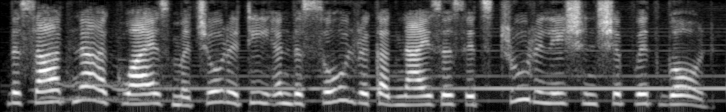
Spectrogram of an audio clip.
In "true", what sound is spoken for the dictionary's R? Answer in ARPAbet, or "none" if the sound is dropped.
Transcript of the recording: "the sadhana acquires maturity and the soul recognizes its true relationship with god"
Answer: R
